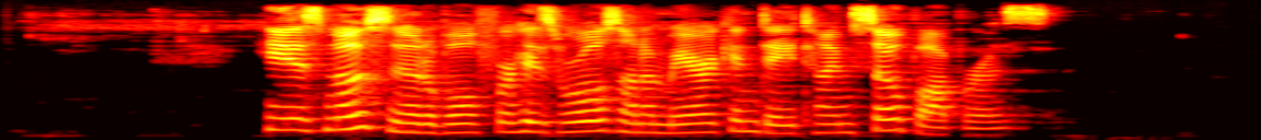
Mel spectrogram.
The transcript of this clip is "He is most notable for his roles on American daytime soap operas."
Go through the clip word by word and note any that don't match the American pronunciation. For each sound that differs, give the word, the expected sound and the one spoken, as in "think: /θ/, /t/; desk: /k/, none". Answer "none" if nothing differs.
none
